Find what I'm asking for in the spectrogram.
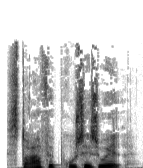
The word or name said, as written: straffeprocessuel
